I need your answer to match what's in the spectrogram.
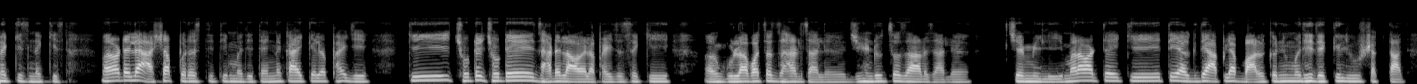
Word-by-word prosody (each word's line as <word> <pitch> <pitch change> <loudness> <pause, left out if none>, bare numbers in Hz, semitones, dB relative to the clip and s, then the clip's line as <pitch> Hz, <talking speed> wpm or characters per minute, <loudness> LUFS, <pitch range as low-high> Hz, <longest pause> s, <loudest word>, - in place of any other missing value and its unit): नक्कीच, 145 -2 -2
नक्कीच. 125 -1 -6 0.4
मला 155 +1 +4
वाटायला 185 +1 +5
अशा 125 +7 +2
परिस्थितीमध्ये 135 -2 -4
त्यांनी 130 +2 -3
काय 140 -1 +3
केलं 145 -1 -1
पाहिजे 140 -3 -2 0.4
की 195 +2 +1
छोटे-छोटे 170 0 +1 0.2
झाडं 135 -2 +1
लावायला 125 -2 +4
पाहिजे 120 +1 -3
जसं 125 +2 -6
की 135 - -3 0.7
गुलाबाचं 135 +3 +3
झाड 130 -3 0
झालं, 115 -1 -5
झेंडूचं 135 +4 -1
झाड 125 -3 +2
झालं, 115 +1 -7 0.5
चमेली 130 -3 0
मला 155 +6 +3
वाटतं 175 -1 +2
की 165 0 0
ते 175 - +2
अगदी 150 -1 +1
आपल्या 155 +2 +3
बाल्कनीमध्ये 145 +5 +1
देखील 150 +3 -2
येऊ 140 -1 -1
शकतात. 120 -3 -1
135 Hz, 145 wpm, -17 LUFS, 125-155 Hz, 0.7 s, वाटायला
